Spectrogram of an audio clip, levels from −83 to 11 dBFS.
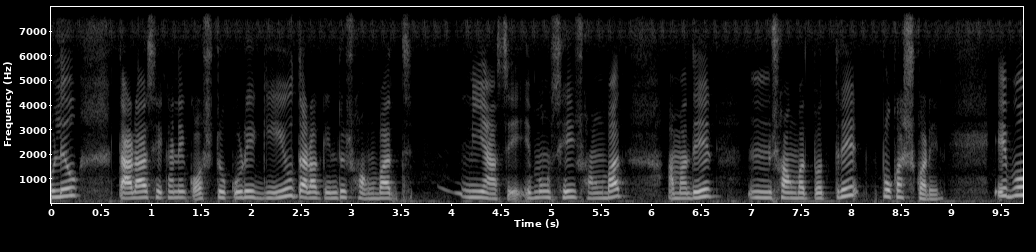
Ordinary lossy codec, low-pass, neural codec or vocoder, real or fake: none; none; none; real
